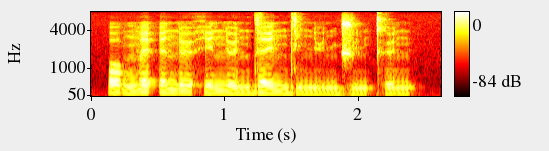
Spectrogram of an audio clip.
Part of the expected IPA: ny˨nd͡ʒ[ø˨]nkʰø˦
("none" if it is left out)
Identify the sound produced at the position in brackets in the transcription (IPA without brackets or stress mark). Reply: y˨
